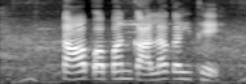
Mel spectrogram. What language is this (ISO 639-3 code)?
hne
